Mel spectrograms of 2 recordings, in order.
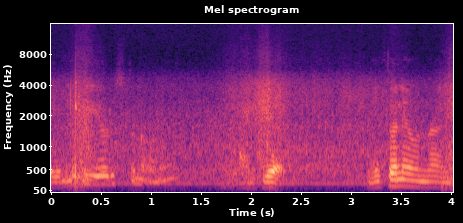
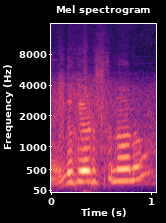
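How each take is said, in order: First: Much softer, lower, tender reassurance; tender God. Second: God asking, raised. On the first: God gently telling the weeping woman he is here, soft. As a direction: hush it like a comforting presence. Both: Acted.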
